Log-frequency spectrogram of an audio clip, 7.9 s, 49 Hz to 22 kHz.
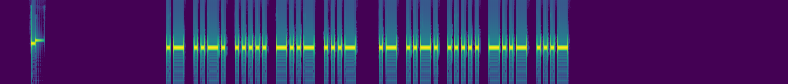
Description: Morse code, heard as a keyed tone, about 34 wpm, 700 Hz. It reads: AF5XV AF5XV
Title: USA Call Signs Repeated 2x 35wpm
